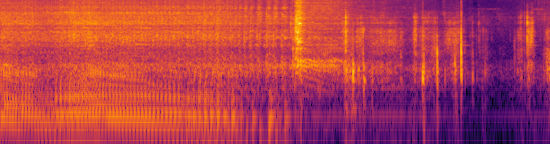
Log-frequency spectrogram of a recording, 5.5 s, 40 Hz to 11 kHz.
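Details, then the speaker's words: 1988 Kawasaki LTD 440 with new plugs, fed by a small funnel cup: runs rough but strong on starting fluid a few seconds, then stumbles into scattered pops and dies; owner suspects fuel delivery or carburetor. "know why it's only running us starting fluid probably has something to do with fuel delivery"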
